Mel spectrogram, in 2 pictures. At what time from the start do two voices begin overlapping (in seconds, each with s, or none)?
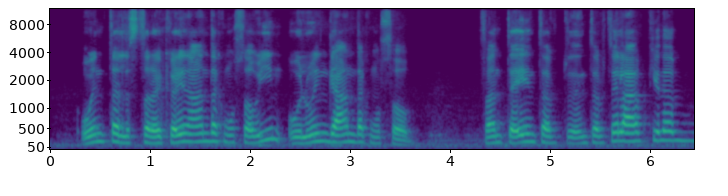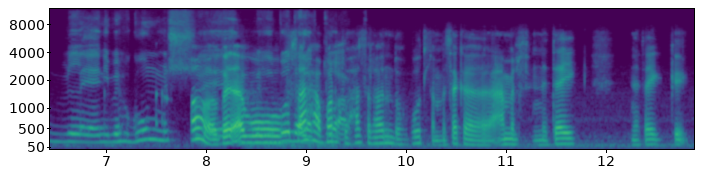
7.9 s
